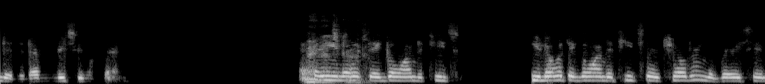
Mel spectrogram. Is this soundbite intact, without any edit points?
yes; 0 cuts

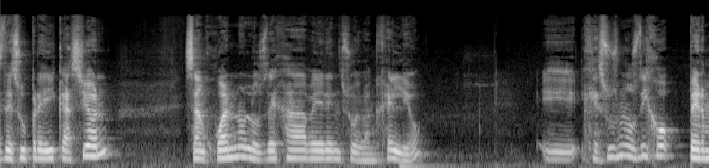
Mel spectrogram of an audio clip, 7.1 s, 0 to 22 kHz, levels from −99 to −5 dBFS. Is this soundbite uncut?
yes; 0 cuts

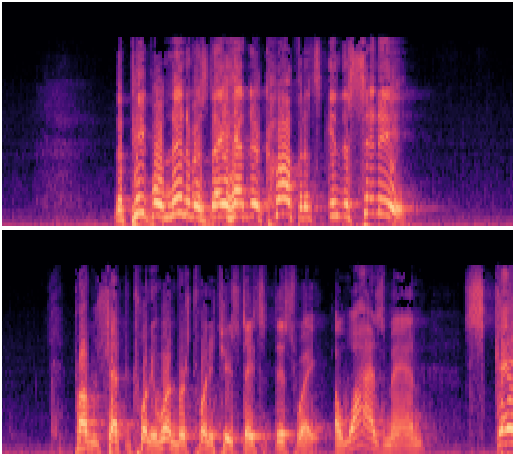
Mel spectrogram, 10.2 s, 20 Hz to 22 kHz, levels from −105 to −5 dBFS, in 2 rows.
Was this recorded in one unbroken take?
yes; 0 cuts

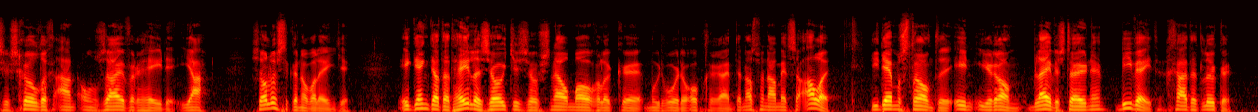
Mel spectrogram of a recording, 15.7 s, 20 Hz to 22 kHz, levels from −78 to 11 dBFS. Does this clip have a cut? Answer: yes; 2 cuts; at 10.8 s, 13.9 s

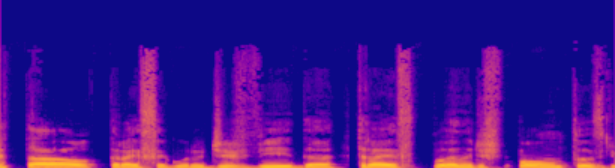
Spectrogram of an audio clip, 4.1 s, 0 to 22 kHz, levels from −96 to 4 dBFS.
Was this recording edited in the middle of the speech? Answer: yes; 1 cut; at 2.3 s

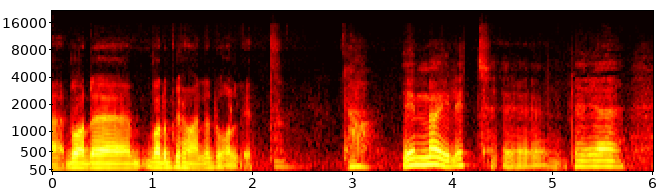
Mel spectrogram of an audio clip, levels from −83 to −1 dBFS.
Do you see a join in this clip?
no; 0 cuts

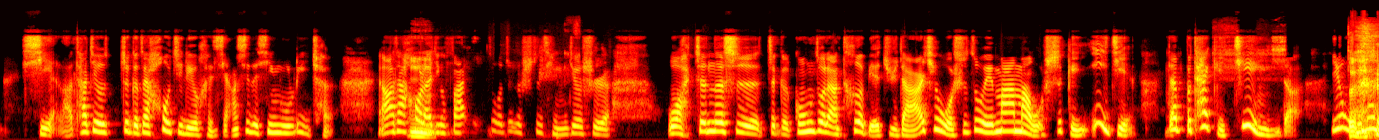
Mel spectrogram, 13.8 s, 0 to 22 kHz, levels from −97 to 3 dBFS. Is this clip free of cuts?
yes; 0 cuts

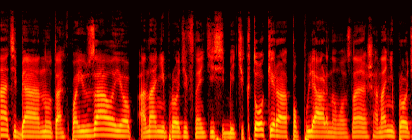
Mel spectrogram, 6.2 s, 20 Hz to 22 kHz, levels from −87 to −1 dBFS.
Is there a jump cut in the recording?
no; 0 cuts

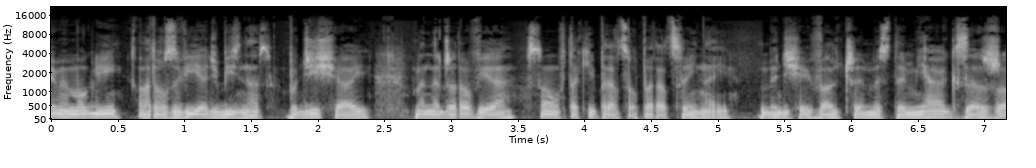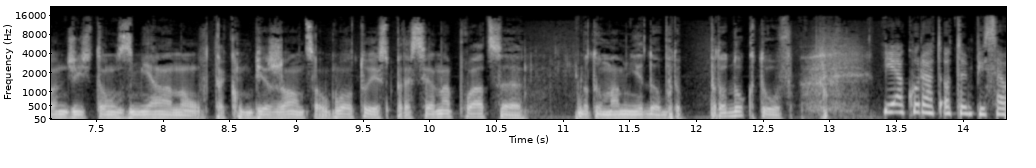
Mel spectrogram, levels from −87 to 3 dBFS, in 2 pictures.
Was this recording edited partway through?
yes; 1 cut; at 13.3 s

